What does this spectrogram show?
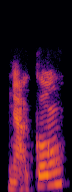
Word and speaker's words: Nga Gong: My maternal grandpa, pronouncing Shanghainese as Nga Gong, was the exclusive agent for Texaco in China for the provinces of Jiangsu and Anhui.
